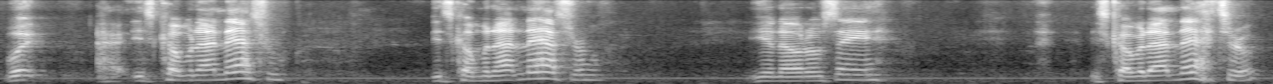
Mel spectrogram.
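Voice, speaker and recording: Here the designer's voice is high and sharp, measured in pace with long pauses, as he chats loosely with viewers about his clothing line. He says things over and over, lets out whoops and laughter, and keeps turning to "sis."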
